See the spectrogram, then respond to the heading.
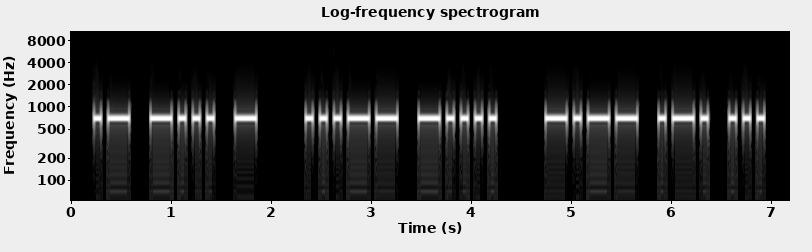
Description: Morse code, heard as a keyed tone, about 17 wpm, 700 Hz. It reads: ABT 36 YRS
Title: Practice QSO - Exchange 3 - More Info - 17wpm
